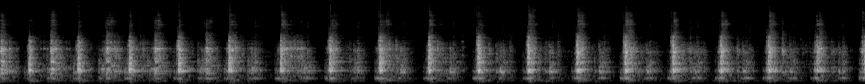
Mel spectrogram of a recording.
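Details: Vevor 20-ton hydraulic workshop press, pedal pump, after greasing ram and controls, pressing to about 15 tonnes: even strokes about twice a second, soft hydraulic push, no metallic clacking; quiet normal operation.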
